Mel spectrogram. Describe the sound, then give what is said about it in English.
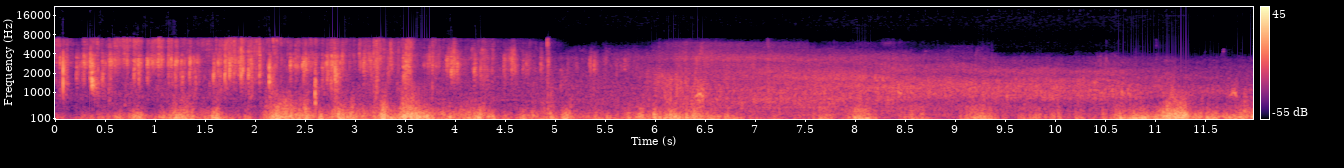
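A thunderstorm rumbles steadily, with deep, rolling booms swelling and fading over a constant hiss of rain and gusting wind, fairly loud, with no voices. “Some rather disturbing sounds coming from that storm”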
